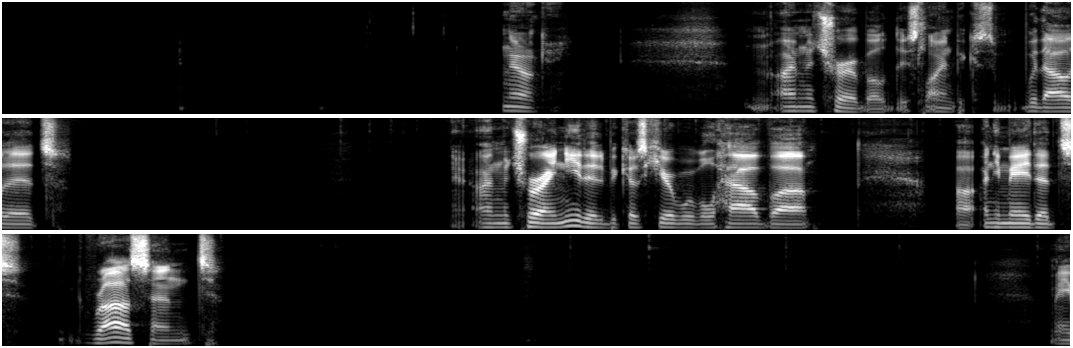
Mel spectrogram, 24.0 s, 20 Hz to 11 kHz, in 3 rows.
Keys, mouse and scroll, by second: 0.3 click, 0.5 click, 5.1 click, 6.2 click, 7.4 ctrl+я, 8.3 click, 9.8 click, 10.7 click, 10.9 click, 11.0 click, 11.1 double click, 11.2 click, 11.3 click, 11.4 click, 11.5 double click, 11.6 click, 11.7 click, 11.8 click, 11.9 double click, 12.0 click, 12.1 click, 12.2 click, 12.3 double click, 12.4 click, 12.5 click, 12.6 click, 12.7 double click, 12.8 click, 12.9 click, 13.1 click, 13.2 double click, 13.3 click, 13.4 click, 13.5 click, 13.7 double click, 13.8 click, 13.9 click, 14.0 click, 14.1 double click, 14.2 click, 14.4 click, 14.4 click, 14.6 double click, 14.7 click, 14.8 click, 14.9 click, 15.0 double click, 15.1 click, 15.2 click, 15.3 click, 15.4 double click, 15.5 click, 15.7 click, 15.7 click, 15.9 double click, 16.0 click, 16.1 click, 16.2 click, 16.4 double click, 16.5 click, 16.6 click, 16.7 click, 16.8 double click, 17.5 click, 17.6 click, 18.6 click, 20.3 click, 21.9 click, 23.0 click.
